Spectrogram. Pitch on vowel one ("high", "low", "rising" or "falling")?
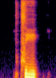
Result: low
